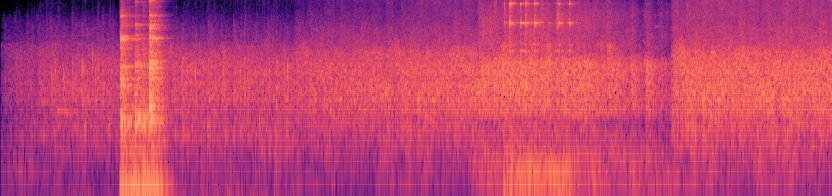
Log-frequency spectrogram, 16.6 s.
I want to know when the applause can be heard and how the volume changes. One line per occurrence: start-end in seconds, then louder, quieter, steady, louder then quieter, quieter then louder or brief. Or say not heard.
0.0-16.6 louder.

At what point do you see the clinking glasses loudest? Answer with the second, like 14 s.
3 s.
